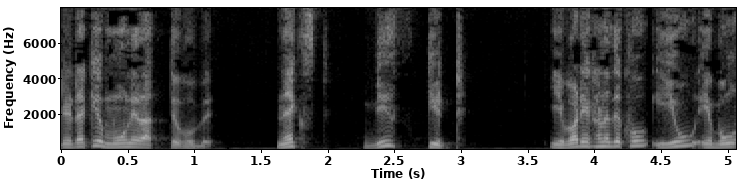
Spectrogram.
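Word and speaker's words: biscuit: Next বিসকিট।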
